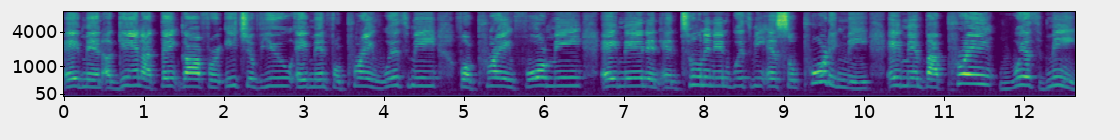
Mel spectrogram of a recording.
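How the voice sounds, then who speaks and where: A woman with a high pitch speaks at a very slow pace. Her loudness swings widely while her pitch varies in an ordinary way. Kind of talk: sermon. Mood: joyful, excited.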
